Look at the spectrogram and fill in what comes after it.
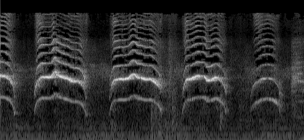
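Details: Four loud, drawn-out cat meows, each swelling and then sliding down at the end, the last one shorter and softer, with short gaps between.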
